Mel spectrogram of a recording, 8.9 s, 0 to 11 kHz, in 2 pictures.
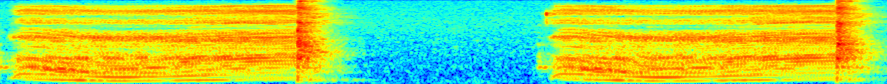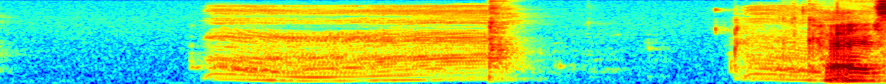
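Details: Mummed wearable breast pump during noise testing: steady repeating cycle of a soft rising hum of about 1.5 seconds, a brief click, then a pause; average 36.4 dB, maximum 63.3 dB.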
